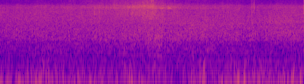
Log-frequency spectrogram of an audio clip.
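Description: Wind buffeting the microphone in irregular gusts, a low rumbling rush over a steady hiss.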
